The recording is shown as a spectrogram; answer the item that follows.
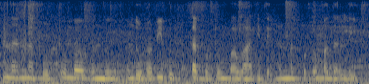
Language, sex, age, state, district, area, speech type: Kannada, male, 60+, Karnataka, Kolar, rural, spontaneous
